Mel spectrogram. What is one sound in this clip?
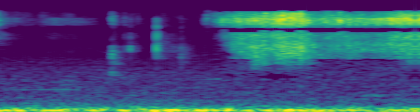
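Leaves rustle as a hand brushes through them.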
